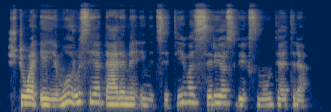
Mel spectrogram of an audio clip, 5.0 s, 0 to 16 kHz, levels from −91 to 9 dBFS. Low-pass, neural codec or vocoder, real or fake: 14.4 kHz; none; real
